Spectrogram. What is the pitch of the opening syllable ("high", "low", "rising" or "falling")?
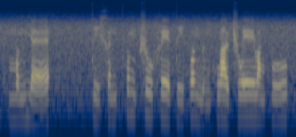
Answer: rising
